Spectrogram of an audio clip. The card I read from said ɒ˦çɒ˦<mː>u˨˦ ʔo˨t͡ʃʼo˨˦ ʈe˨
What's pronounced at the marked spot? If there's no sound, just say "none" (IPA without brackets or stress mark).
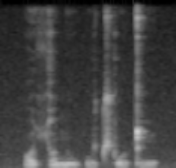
n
